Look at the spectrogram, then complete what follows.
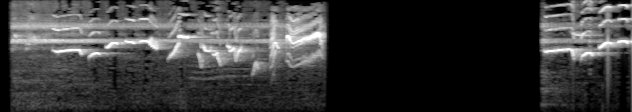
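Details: Oriental magpie-robin singing in the wild-style 'forest voice', used to train young birds and stir wild-caught birds to sing: three seconds of clear, varied whistles with rising and falling slurs, a pause, then the song resumes.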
